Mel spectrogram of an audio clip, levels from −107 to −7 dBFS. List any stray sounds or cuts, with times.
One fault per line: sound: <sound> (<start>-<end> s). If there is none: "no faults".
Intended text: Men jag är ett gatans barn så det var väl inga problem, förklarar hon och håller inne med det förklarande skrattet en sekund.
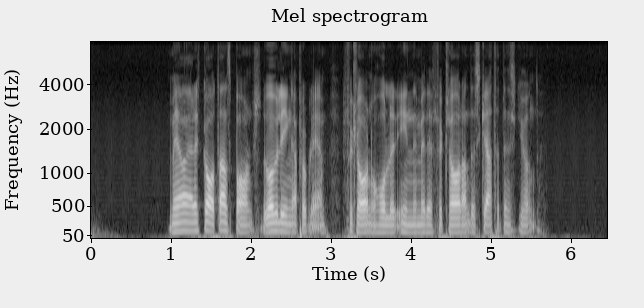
no faults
